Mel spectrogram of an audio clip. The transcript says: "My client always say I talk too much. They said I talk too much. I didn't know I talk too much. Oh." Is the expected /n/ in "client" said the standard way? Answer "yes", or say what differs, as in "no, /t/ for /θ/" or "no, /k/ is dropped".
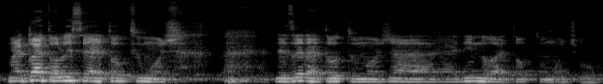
no, /n/ is dropped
